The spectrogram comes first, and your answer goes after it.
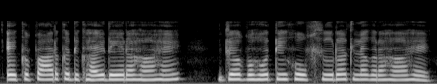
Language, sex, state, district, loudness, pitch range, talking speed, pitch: Hindi, female, Rajasthan, Jaipur, -15 LUFS, 220-235 Hz, 180 wpm, 225 Hz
